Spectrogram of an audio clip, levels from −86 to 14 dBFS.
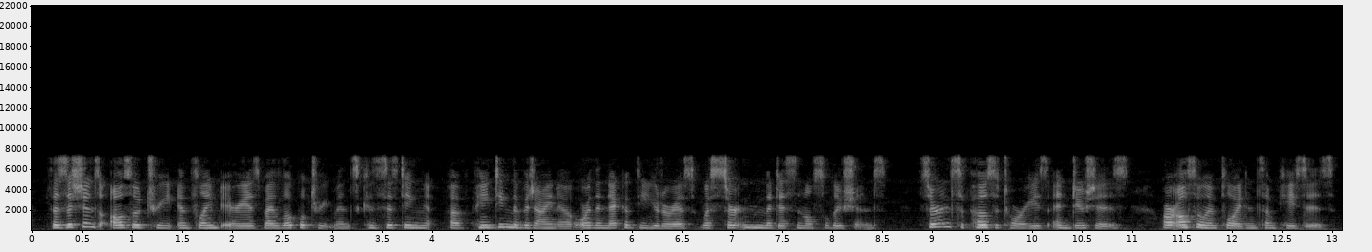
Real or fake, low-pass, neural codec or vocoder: fake; 7.2 kHz; vocoder, 22.05 kHz, 80 mel bands, Vocos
